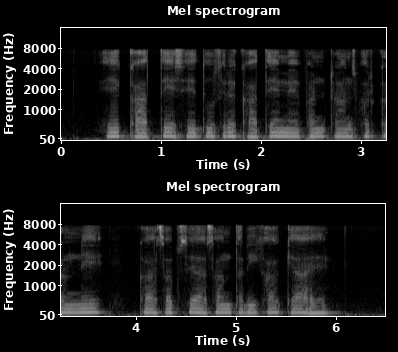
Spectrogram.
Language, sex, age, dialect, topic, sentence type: Hindi, male, 18-24, Marwari Dhudhari, banking, question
